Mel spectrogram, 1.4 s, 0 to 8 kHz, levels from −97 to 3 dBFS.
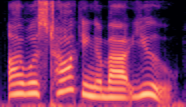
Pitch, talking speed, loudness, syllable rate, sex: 240 Hz, 215 wpm, -14 LUFS, 5.6 syllables/s, female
